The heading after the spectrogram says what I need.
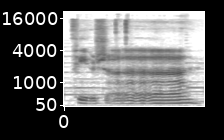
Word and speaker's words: fuchsia: Fuchsia, you're driving me actually insane. I love fuchsia. It's a good color. True. Am I the only one who thinks that's pronounced fuchsia? Correct.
